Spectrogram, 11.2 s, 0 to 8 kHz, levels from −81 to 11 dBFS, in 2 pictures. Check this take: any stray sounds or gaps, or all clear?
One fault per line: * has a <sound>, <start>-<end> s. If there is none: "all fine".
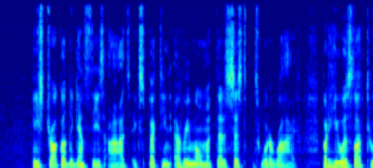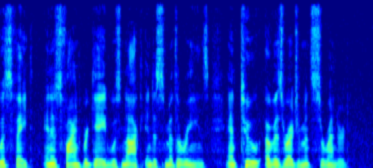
* has a dropout, 3.7-3.8 s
